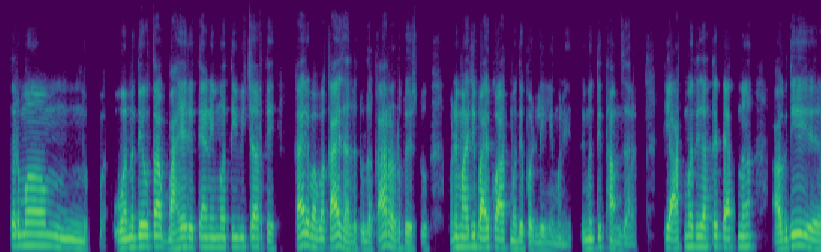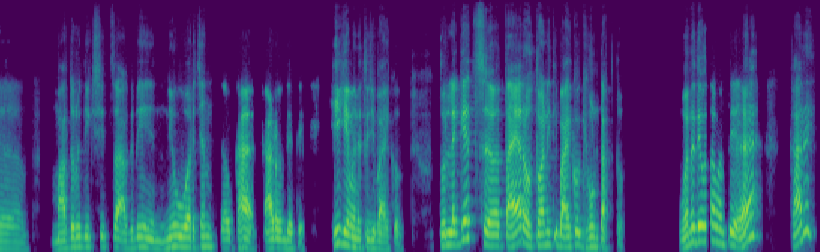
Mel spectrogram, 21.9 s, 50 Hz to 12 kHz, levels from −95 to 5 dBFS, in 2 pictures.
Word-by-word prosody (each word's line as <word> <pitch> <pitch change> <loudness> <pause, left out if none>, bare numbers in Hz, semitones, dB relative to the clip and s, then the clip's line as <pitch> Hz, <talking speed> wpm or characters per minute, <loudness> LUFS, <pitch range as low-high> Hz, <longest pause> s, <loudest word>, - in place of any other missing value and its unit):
तर 145 0 -1
मग 135 -8 -1 0.2
अ, - - -17 0.2
वनदेवता 135 +4 +2
बाहेर 125 +5 0
येते 125 +1 -3
आणि 130 0 -2
मग 130 - -1
ती 130 - -4
विचारते. 125 -4 -4 0.3
"काय - - +3
रे 155 - +1
बाबा, 120 -3 -1
काय - - +4
झालं 100 -6 -4
तुला? 105 -1 -6
का - - +1
रडतोयस 110 -4 -4
तू?" 100 - -11
म्हणे 100 +6 -9
"माझी 130 +1 0
बायको 125 +1 +1
आतमध्ये 110 -2 -1
पडलेली 95 0 -6
आहे." - - -12
म्हणे. 80 -1 -14
ती 110 +6 -16
म्हणते 115 +2 -4
"थांब 95 - -5
जरा". 90 -2 -12 0.4
ती - - 0
आतमध्ये 135 +3 -1
जाते 135 +1 -1
त्यातनं 135 +3 -2 0.4
अगदी 145 +8 +1 0.2
अ, 100 -2 -6 0.5
माधुरी 110 +5 +1
दीक्षितचा 130 +1 -3
अगदी 120 +5 -3
न्यू 120 +7 -1
व्हर्जन 130 +1 +1 0.3
काय, - - +5
काढून 115 +1 +2
देते. 110 -1 -3 0.4
"ही 180 - +4
घे 165 -3 +5
म्हणे 125 -4 +1
तुझी 115 -1 -2
बायको". 95 -3 -3 0.5
तो 150 - +3
लगेच 230 +11 +3
अ, 145 -2 +6
तयार 195 - +8
होतो 145 -3 +3
आणि 150 +1 +3
ती - - -1
बायको 130 +5 +3
घेऊन 135 -1 -2
टाकतो. - - -3 0.8
वनदेवता 205 - +5
म्हणते 170 -4 +3
"अँ! 255 - +6 0.5
का - - +3
रे? 335 - +1
130 Hz, 175 wpm, -21 LUFS, 110-140 Hz, 0.8 s, तयार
